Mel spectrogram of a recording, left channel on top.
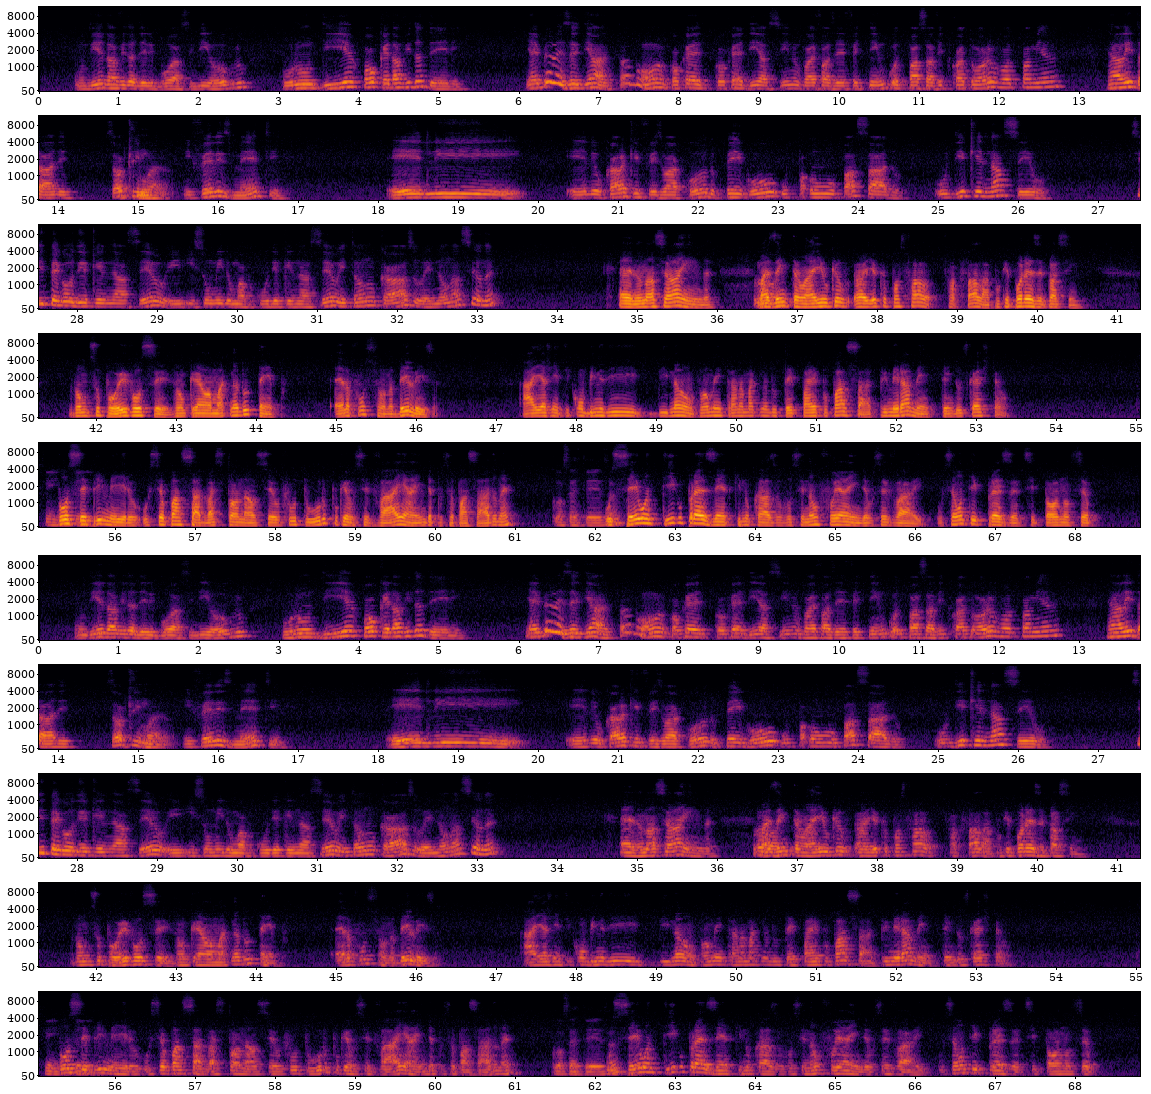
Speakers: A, on the right (about 25°); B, on the left (about 80°).
A: um dia da vida dele boa assim de ogro, por um dia qualquer da vida dele. E aí, beleza, ele diz, ah, tá bom, qualquer, qualquer dia assim não vai fazer efeito nenhum. Quando passar 24 horas, eu volto pra minha realidade. Só que,
B: Sim.
A: mano, infelizmente, ele, ele, o cara que fez o acordo, pegou o, pa- o passado, o dia que ele nasceu. Se pegou o dia que ele nasceu e, e sumir do mapa com o dia que ele nasceu, então no caso ele não nasceu, né?
B: É, não nasceu ainda.
A: Pronto.
B: Mas então, aí o que eu, aí o que eu posso fala- fa- falar? Porque, por exemplo, assim, vamos supor, eu e você, vamos criar uma máquina do tempo. Ela funciona, beleza. Aí a gente combina de, de não, vamos entrar na máquina do tempo para ir pro passado. Primeiramente, tem duas questões.
A: Sim,
B: Você
A: entendi.
B: primeiro, o seu passado vai se tornar o seu futuro, porque você vai ainda pro seu passado, né?
A: Com certeza.
B: O seu antigo presente, que no caso você não foi ainda, você vai. O seu antigo presente se torna o seu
